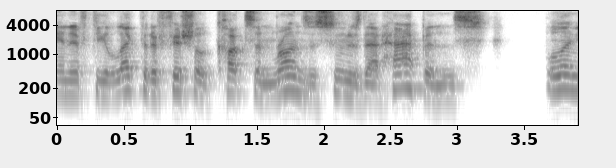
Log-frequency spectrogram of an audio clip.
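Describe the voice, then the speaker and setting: At a fairly quick pace, a man with a fairly high pitch uses lively intonation in an unremarkable speaking voice. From New York City (Brooklyn). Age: 60s. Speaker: former corrections and probation official. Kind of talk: webinar panel discussion.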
